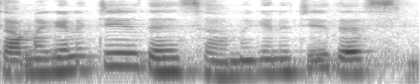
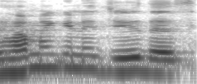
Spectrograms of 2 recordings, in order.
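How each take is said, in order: First: Much softer, fast, under the breath; muttering to herself. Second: Said in the usual way. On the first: Real, not acted. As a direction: mumble it to yourself as you think. Musing while reading cards.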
